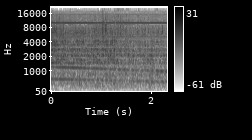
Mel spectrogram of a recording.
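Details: Gen1 Nissan Leaf motor on a Leaf inverter, coupled to the transmission as a load. Quiet, clean electric whine with steady high pitches and no grinding or rattle. The motor runs correctly and rpm now comes back down.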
